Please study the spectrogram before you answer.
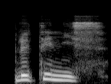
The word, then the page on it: le tennis: frances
